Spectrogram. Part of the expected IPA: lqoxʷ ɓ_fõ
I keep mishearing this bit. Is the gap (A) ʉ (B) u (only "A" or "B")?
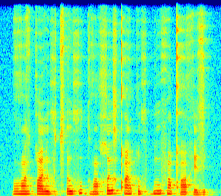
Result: B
